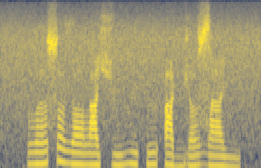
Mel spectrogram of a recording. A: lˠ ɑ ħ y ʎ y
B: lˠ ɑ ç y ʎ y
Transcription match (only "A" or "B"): B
